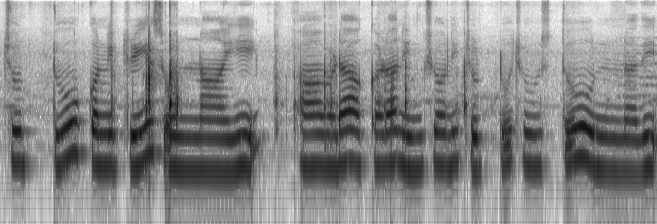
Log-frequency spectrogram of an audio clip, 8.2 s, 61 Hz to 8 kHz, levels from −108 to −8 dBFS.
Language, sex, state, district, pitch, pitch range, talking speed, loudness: Telugu, female, Andhra Pradesh, Annamaya, 215 Hz, 205-230 Hz, 75 wpm, -25 LUFS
